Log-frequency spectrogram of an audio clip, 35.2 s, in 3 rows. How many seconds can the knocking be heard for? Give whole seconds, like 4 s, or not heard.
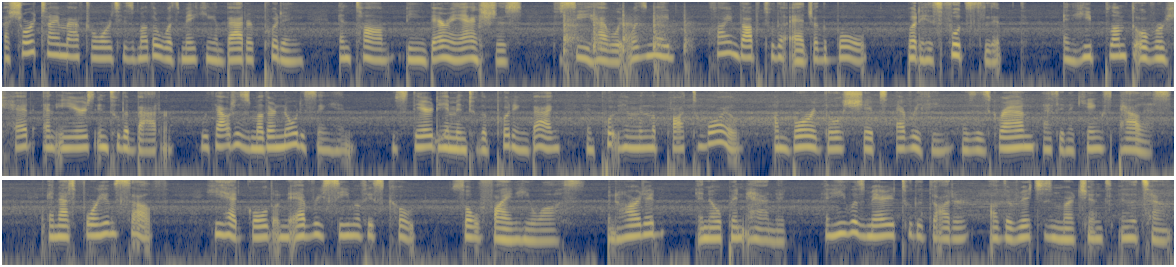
2 s.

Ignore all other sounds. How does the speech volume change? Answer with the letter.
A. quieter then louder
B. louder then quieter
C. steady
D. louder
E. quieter
C.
